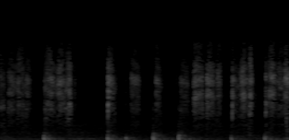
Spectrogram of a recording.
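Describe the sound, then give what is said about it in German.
A Greek word is written down by hand, a faint series of short scratchy pen strokes in quick irregular bursts with brief gaps between them. “Also ich schreibe es euch mal auf.”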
